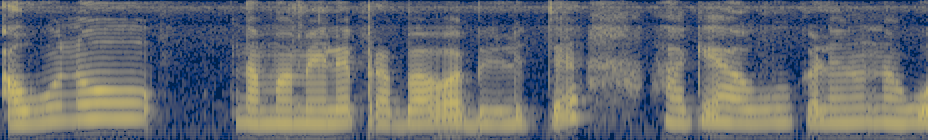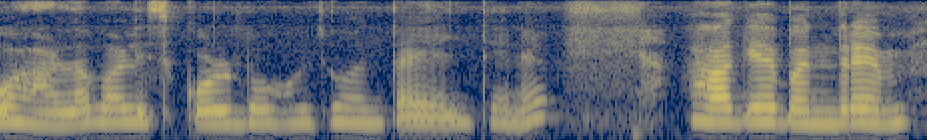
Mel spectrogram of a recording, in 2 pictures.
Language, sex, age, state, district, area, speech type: Kannada, female, 18-30, Karnataka, Tumkur, urban, spontaneous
